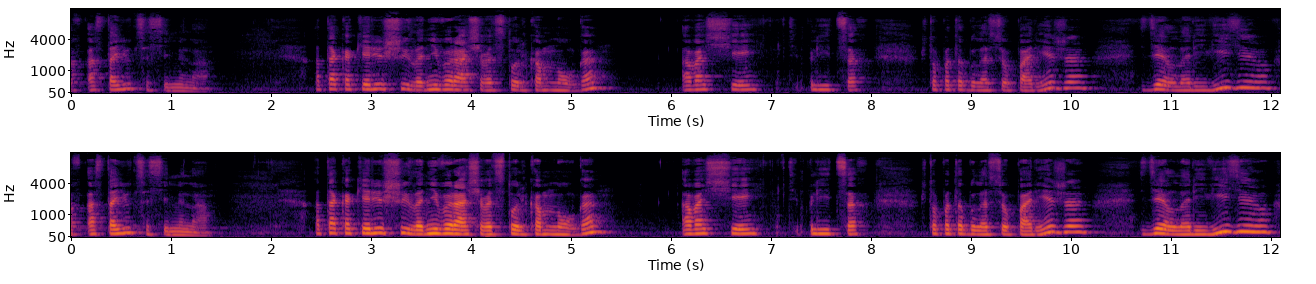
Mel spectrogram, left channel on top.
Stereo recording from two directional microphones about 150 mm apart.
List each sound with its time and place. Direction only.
0.1 s speech: 45° right (ahead or behind)
2.4 s speech: 35° right (ahead or behind); by 11.9 s 50° right (ahead or behind)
